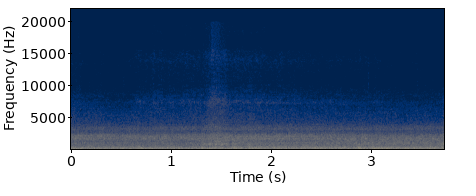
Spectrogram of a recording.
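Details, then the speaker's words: 1998 Renault Laguna 2 2.0 at 509,000 km, test drive after cylinder head and timing work: steady engine and road drone with no knocks, ticks or whine; running normally. "Evet bir ses yok şu anda gayet güzel yani problem yok"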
